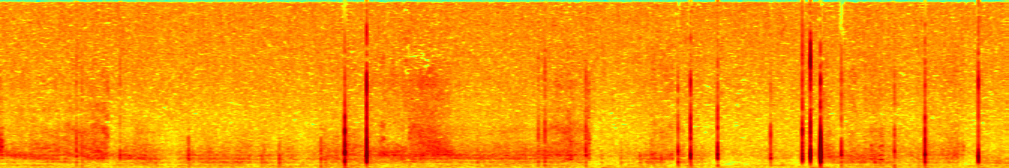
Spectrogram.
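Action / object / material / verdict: tap / paperback book with card cover / paper / none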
